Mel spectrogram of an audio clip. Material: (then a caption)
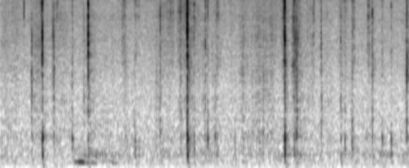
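Faux leather. Long natural nails scratch and pick at a black faux leather jacket panel with peeled flakes. Quiet, irregular, sharp scratchy clicks and brief crackles stand out over a soft rustling bed, with a few brighter snaps. Each sound dies away almost instantly.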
